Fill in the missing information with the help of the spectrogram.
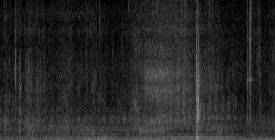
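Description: Low steady rumble, with a sharp knock about four seconds in and a lighter click about a second later, as a plastic bait bucket and its flip-up lid are handled to get out a live shiner.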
